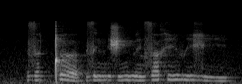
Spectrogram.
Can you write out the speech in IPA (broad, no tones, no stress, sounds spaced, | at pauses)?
z ə ǃ ə | z i ŋ i ʒ i ŋ ð i l z ɐ x i β i ɣ i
